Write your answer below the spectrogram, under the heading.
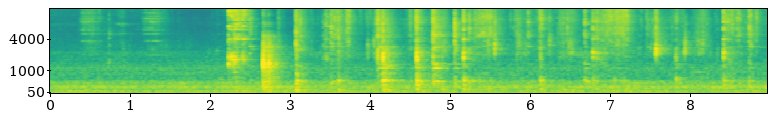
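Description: A steel spoon clinking and scraping against a stainless steel bowl as a wet bhel mixture is stirred, in quick, irregular strokes starting about two seconds in.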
